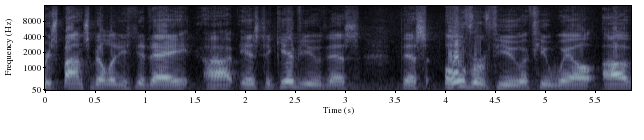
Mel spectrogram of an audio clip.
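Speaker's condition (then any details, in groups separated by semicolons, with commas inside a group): No condition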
